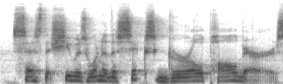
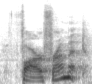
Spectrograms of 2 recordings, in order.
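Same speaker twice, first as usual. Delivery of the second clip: Far from it sung out higher with a rising end; mock TV pitchman; 7 semitones higher than usual. Shown as a demonstration. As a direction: hype it like a late-night ad. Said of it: "The Ronco tape case".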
